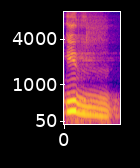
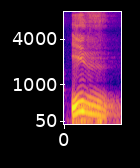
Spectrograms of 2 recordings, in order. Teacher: Posisi ujung lidah kita berada pada gigi seri bagian atas. Id. Huruf dal ini sama seperti makhraj pada huruf bo dan huruf sa. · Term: huruf dal sukun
